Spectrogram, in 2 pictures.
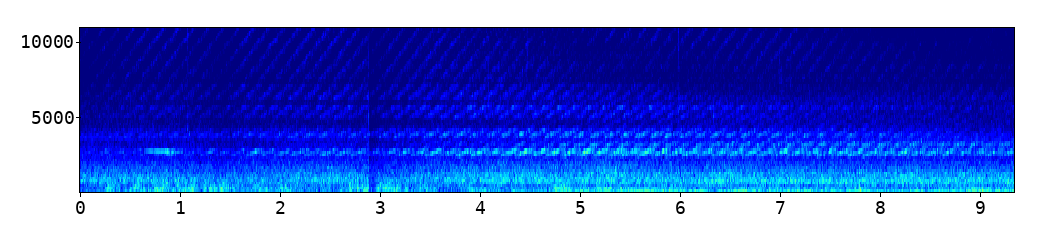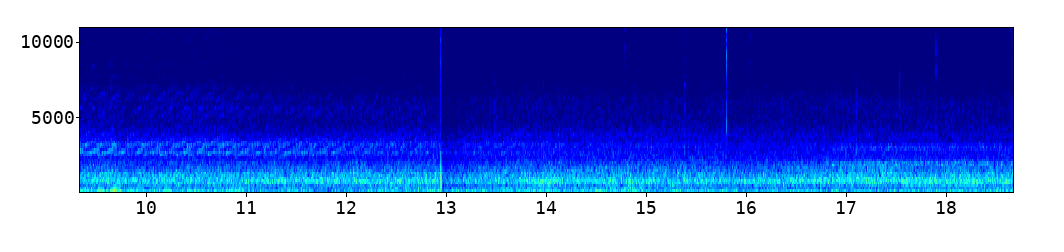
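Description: Train running through the station: a steady rush of wheel and running noise with a faint high-pitched whine.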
